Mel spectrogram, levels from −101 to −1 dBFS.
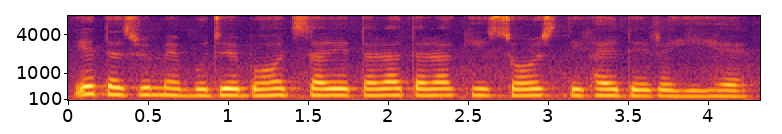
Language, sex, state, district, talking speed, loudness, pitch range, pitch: Hindi, female, Arunachal Pradesh, Lower Dibang Valley, 195 wpm, -15 LUFS, 220-230 Hz, 225 Hz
